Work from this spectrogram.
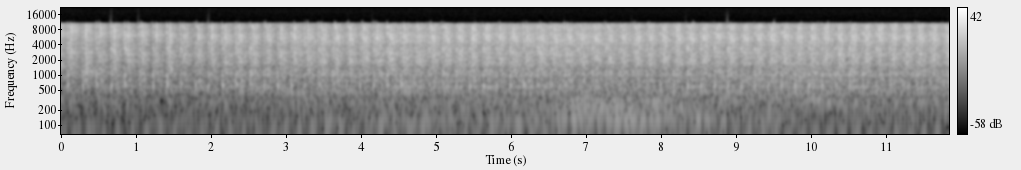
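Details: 1941 Witte CD 12 hp single-cylinder diesel 8000 W generator set, just started after long storage, warming up, no load: even thump about 167 beats/min, idling slightly high; owner suspects fuel pumps sucking air.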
